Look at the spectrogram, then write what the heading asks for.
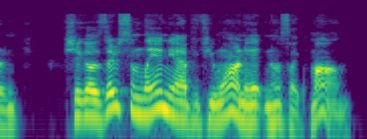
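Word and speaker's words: lagniappe: That Lagnat mentality? Lanyap. Lanyap, pronounced it wrong.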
